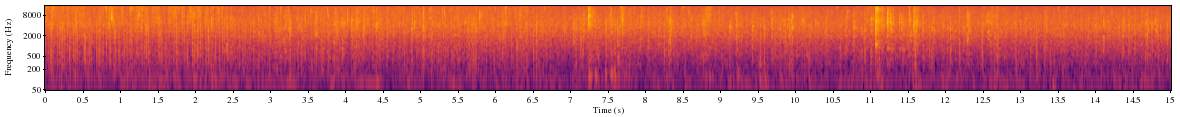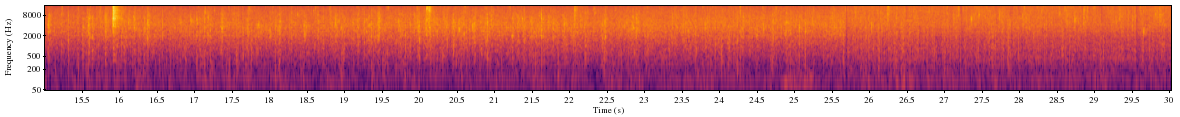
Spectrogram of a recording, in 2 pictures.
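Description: Heavy rain falling steadily on the forest and on a tarp awning, with a few sharper taps standing out now and then.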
